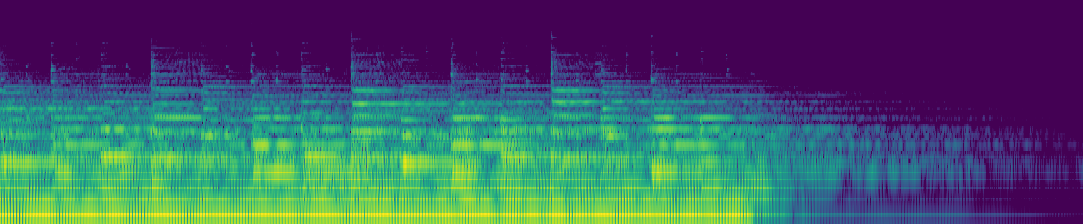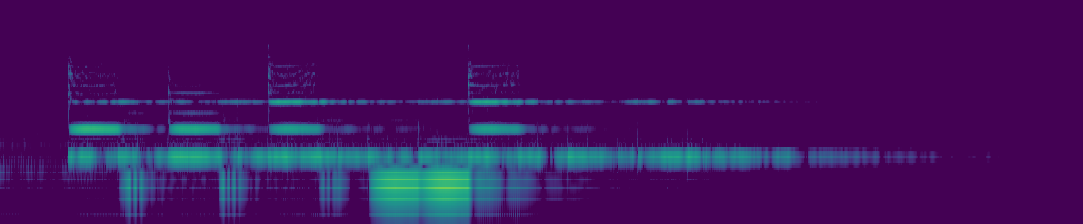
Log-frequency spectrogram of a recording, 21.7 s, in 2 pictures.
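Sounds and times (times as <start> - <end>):
light quirky magic music: 0.0 - 9.2.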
